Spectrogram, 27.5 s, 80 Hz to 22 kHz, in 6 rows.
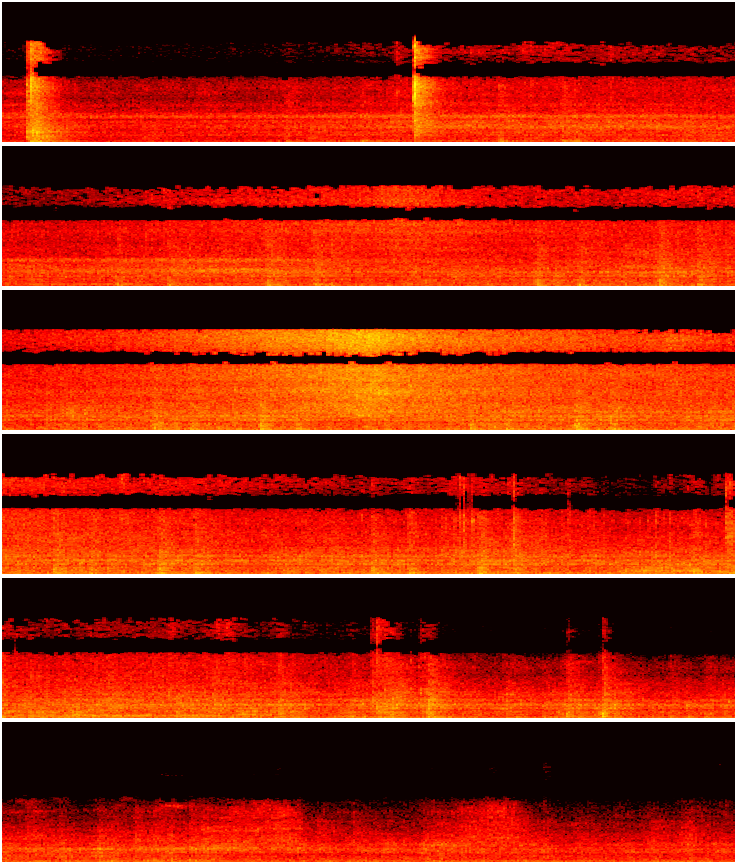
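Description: Hankyu 8000-series electric train pulling out of the platform and gathering speed past the listener, its wheels clacking over the rail joints under a steady rumble. A sharp knock comes right at the start.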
